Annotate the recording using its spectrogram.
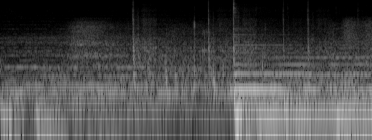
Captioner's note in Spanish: bofetada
